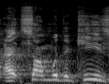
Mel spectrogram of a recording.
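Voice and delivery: ordinary talk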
